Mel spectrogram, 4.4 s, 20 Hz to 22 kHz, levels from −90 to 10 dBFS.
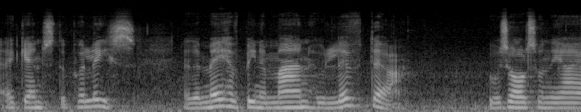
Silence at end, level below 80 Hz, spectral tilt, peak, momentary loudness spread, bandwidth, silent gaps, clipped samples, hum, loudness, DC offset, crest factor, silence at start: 0 s; -46 dBFS; -4.5 dB/octave; -10 dBFS; 16 LU; 13.5 kHz; none; under 0.1%; none; -27 LUFS; under 0.1%; 18 dB; 0 s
